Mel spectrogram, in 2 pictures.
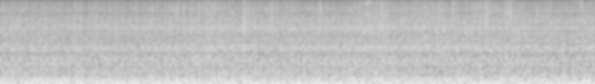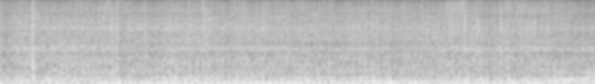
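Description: A motorcycle engine rumbles steadily close by.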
